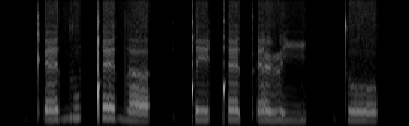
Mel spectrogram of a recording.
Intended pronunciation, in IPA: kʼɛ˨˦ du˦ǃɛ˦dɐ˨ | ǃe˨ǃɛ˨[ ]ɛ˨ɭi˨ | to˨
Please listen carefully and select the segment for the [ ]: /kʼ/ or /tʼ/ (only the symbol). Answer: tʼ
